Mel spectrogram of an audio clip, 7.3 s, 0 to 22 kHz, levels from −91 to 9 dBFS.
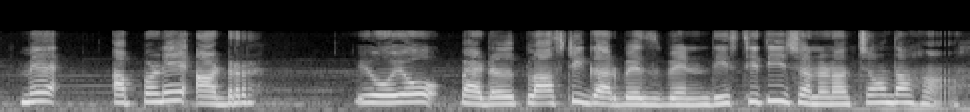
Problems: constant background noise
